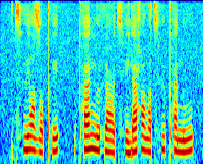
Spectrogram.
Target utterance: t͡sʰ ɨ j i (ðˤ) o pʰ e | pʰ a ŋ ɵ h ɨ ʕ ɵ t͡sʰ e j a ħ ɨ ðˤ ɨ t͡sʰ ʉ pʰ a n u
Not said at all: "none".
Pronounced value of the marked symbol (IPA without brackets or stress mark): zˤ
